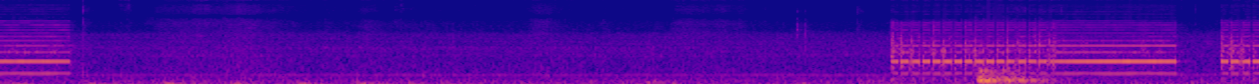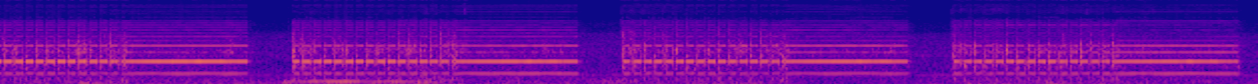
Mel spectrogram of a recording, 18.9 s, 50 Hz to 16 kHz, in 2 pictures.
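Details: Repeated two-second steady beeps with short gaps as a portable 7D HIFU handpiece with a 4.5 mm cartridge fires over cooling gel during a face-lifting treatment, moving from lower face upward.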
